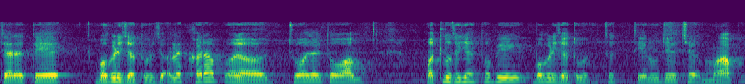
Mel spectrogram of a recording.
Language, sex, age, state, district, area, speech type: Gujarati, male, 18-30, Gujarat, Surat, rural, spontaneous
